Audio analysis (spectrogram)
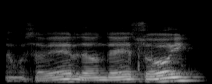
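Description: A man's voice: medium pitch, big pitch swings, slow, darkish tone. A man teaching a lesson, thinking aloud over videos and correcting himself as he goes. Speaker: Spanish teacher. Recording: dull lo-fi voice with faint music.

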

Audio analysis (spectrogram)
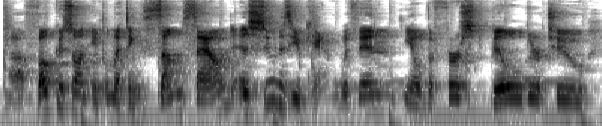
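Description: A man's voice: a little high, expressive, normal speed, faint music behind. A young man giving an informal advice lecture to camera in an earnest, emphatic way, repeating his intensifiers, recorded indoors in a living room. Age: young adult. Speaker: game jam organizer giving a keynote talk. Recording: roomy indoor echo.

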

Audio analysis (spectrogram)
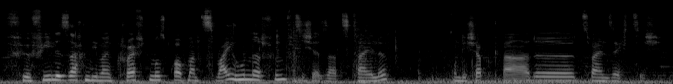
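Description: A man hosting a gaming channel, chatting casually through his play and explaining it to viewers, his voice slightly hoarse from a cold. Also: high voice, fairly even intonation, normal speed, background noise. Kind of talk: casual let's play commentary.

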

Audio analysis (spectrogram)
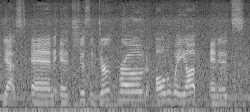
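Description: A woman's voice: high voice, fairly even intonation, over music, rough recording. A middle-aged woman vlogging outdoors, chatting casually with dry, teasing remarks. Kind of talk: casual travel vlog. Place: outdoors by a waterfall. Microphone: camera held at arm's length. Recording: rushing waterfall noise behind. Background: waterfall.

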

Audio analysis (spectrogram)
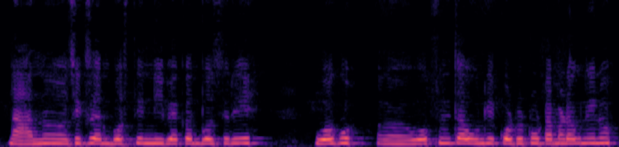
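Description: A woman's voice: on the high side, flat delivery, fast, muffled recording, lightly acted. A woman acting a bitter, heartbroken village parent in a family melodrama, lamenting with emphatic repetition in a rural southern Karnataka accent. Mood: bitter, angry.

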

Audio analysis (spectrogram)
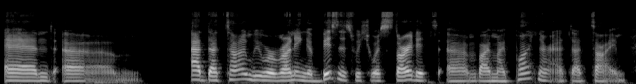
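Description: A woman in her forties, a native Dutch speaker, telling her story with animated gestures over a video call from a bright room at home. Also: lowish voice, unhurried, vocal fry, no room sound, studio quality. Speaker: guest, mindset coach. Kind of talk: casual video-call interview. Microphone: video call laptop mic.

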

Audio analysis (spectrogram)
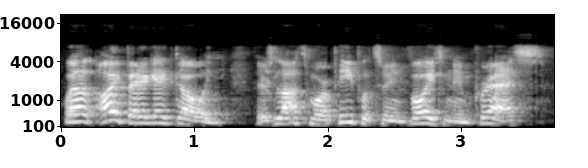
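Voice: mid-range voice, very animated, moderate pace, sharp tone, highs cut off, voice pushed up. A storybook reader voicing a tiny, eager, boastful gingerbread man who is needy and showy. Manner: eager, needy, showy, sing-song bragging.

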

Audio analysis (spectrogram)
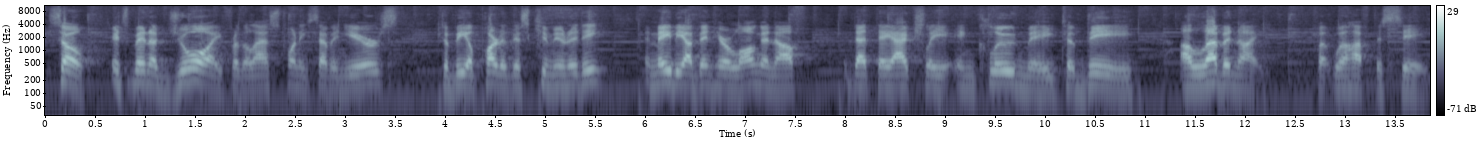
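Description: Older american guy, pastor type, talking to camera kinda halting and measured, bit of music behind him. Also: medium pitch, fairly even intonation. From Baltimore, United States. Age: 60s. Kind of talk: personal testimonial to camera. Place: indoors by a window. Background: instrumental music.

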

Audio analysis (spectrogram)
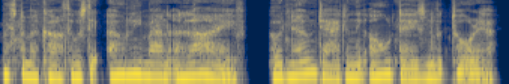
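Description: An earnest young woman , as a male reader puts her on, insistent and pleading, her voice lifted high above his own. It is breathy and husky, close and dry, with no room around it. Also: fairly quick, dry recording, full character voice. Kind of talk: audiobook character voice.

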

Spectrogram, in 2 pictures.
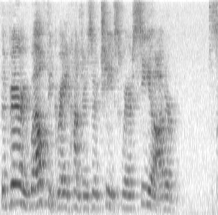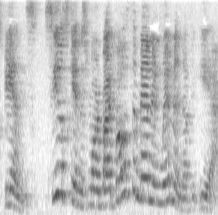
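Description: A woman's voice: mid-range voice, big pitch swings, normal speed, close to an everyday voice. Echoey, playful puppet chief voiced by a woman. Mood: proud, explaining. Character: bashful yet boastful, playful Eyak chief puppet. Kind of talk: educational puppet show monologue. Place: indoor room, puppet stage. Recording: echoey room, slightly distant mic.

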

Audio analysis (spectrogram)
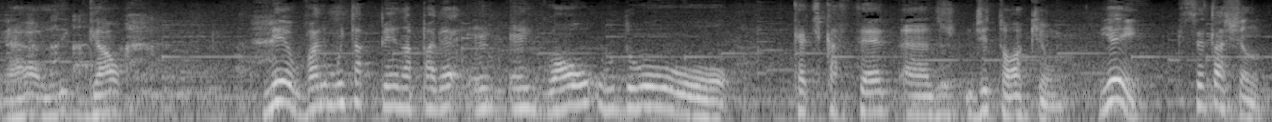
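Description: Brief: older Brazilian man, chatty selfie vlogger, very animated pitch, music underneath. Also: a little slow, low-quality recording. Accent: Brazilian Portuguese. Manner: chatty, easily delighted, talks to viewers. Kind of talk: casual vlog chat. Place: cat café indoors. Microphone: phone held at arm's length. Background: background music.

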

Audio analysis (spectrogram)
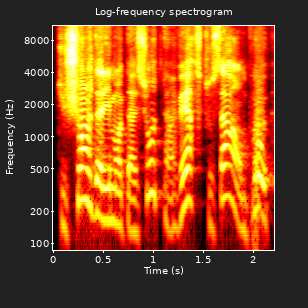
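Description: A man's voice: sits high, big pitch swings, fairly quick. A man in his forties with a France French accent, hosting an interview and speaking outspokenly and with indignation into a studio mic. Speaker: host. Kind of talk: interview, passionate opinion. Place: small indoor room. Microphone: studio mic on stand.

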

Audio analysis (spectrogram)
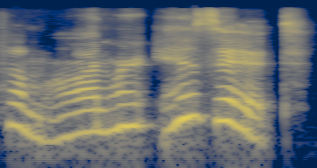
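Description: A woman's voice: fairly high pitch, sing-song, slow pace, warm tone, full character voice. An American woman playing a lazy, flippant slacker sister in a comedy table read, with a casual, dismissive way of talking. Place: indoor room, video call.

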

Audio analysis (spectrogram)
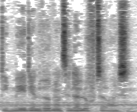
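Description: A man's voice: sits low, quick pace, over music, close to an everyday voice. A man acting the part of an eager, confident police officer in a radio drama. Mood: keen, confident.

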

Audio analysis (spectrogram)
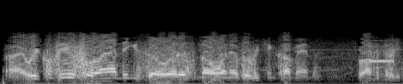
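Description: A man's voice: mid-range voice, fast talker, gravelly. Male pilot on a tinny radio. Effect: aviation radio. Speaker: aircraft pilot. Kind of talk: clipped radio readbacks. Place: small aircraft cockpit. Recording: tinny narrowband cockpit radio with static.

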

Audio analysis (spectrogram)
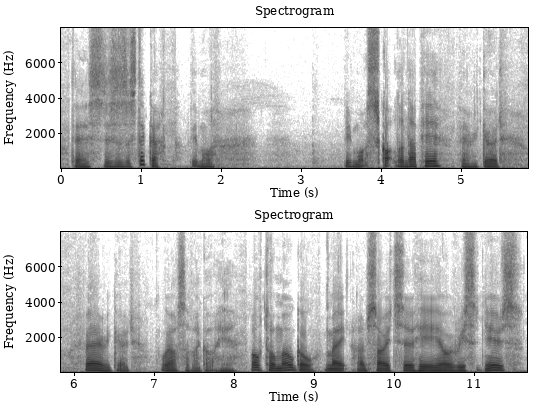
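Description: Chatty low-voiced man outdoors. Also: dark tone. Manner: chatty, rambling, self-deprecating. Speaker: motorcycle vlogger. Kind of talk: casual vlog talk to camera. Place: outdoors by a roadside phone box. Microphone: head-mounted action camera.

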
